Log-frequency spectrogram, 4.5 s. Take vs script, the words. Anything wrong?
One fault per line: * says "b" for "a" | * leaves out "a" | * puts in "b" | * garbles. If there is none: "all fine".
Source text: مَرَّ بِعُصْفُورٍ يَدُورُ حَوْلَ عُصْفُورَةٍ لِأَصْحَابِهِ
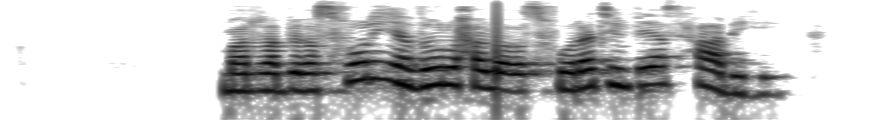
all fine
